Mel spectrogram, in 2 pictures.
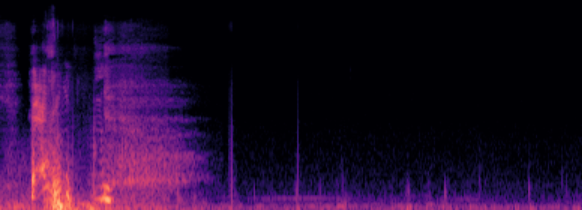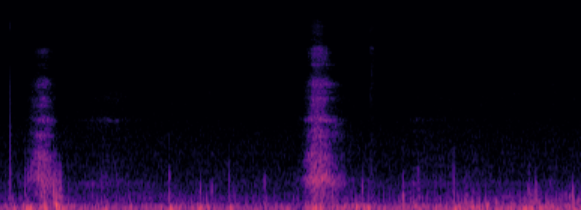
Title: Allergy sneezing (m)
